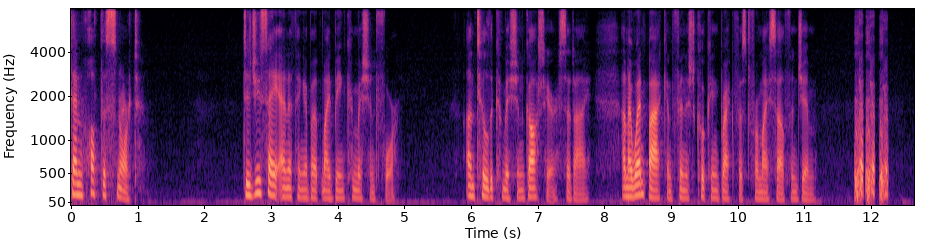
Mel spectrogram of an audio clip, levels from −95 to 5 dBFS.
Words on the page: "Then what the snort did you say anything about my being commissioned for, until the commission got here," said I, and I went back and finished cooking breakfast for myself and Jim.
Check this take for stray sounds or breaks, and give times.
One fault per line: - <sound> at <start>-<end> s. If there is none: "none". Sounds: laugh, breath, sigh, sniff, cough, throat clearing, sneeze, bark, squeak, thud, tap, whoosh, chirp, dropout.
- laugh at 11.8-12.3 s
